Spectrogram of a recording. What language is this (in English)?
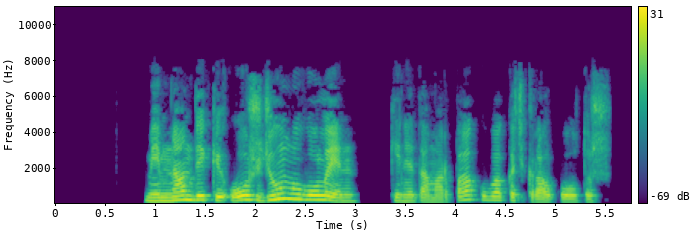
Mari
